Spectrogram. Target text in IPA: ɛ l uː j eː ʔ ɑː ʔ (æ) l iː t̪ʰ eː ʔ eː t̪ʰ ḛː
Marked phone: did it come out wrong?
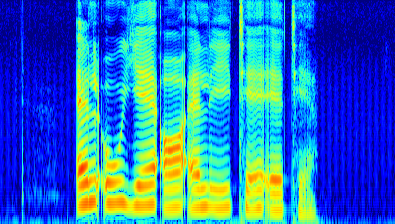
yes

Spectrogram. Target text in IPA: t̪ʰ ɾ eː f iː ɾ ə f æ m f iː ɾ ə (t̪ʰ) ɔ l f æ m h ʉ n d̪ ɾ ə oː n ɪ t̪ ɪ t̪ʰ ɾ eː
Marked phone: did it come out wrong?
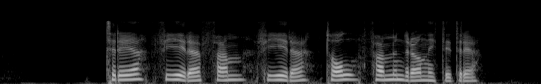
no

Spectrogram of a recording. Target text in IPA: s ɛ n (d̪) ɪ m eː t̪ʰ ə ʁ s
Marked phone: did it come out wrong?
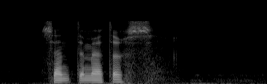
yes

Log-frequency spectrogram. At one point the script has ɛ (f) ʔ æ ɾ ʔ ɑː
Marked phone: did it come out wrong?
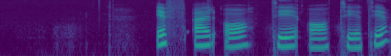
no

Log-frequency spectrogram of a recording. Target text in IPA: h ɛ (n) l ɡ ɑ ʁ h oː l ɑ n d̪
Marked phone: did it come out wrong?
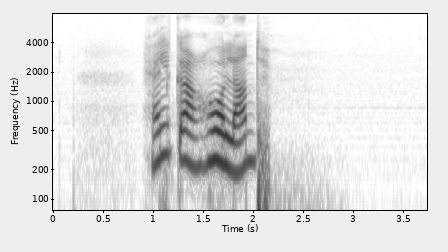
yes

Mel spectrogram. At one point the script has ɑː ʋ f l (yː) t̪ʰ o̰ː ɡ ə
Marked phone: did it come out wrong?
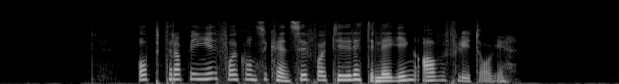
no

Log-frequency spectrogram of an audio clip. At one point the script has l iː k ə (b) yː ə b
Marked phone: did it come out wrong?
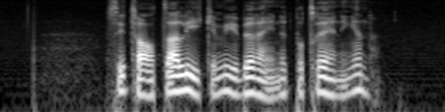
yes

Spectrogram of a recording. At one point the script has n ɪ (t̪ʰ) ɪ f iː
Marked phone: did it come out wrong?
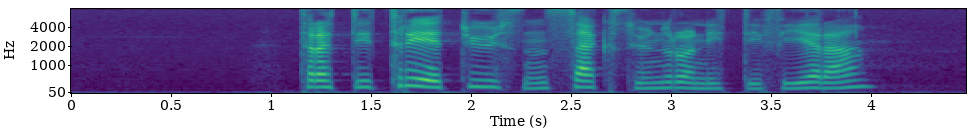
yes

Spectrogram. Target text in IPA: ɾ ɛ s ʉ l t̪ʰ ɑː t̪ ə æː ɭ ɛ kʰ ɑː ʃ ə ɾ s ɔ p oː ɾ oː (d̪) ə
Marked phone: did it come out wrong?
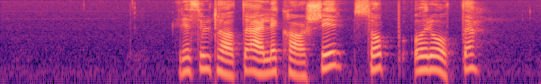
yes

